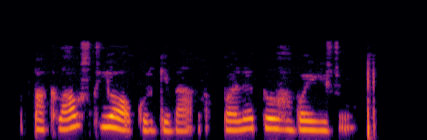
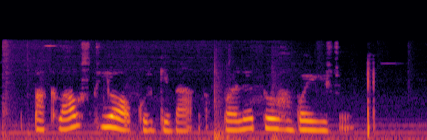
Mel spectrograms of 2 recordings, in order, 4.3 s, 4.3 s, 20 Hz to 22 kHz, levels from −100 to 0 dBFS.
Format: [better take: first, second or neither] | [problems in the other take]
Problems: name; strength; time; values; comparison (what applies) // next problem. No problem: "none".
first | background sound (Bus / Engine); 19 dB below the speech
